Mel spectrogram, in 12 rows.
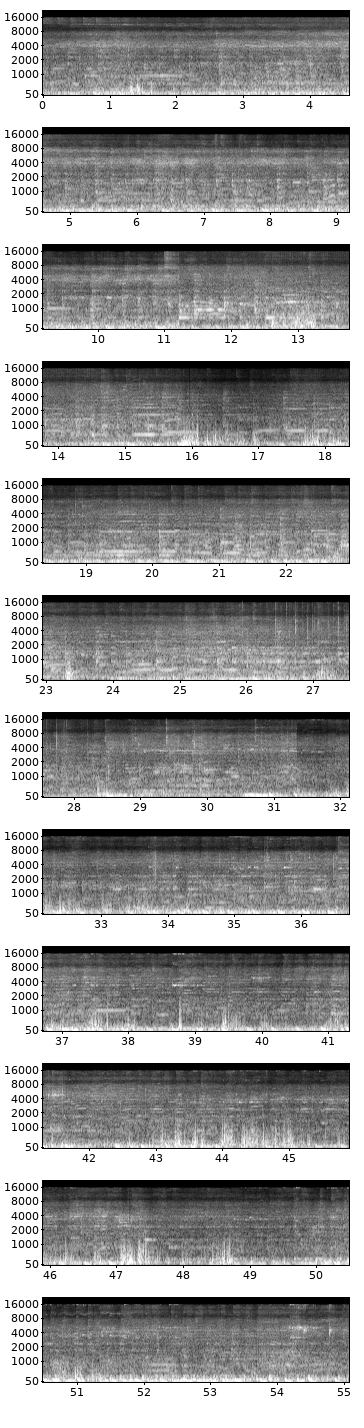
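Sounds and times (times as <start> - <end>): held melody tones: 0.1 - 55.0
drums gongs and cymbals clattering: 28.4 - 55.0.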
